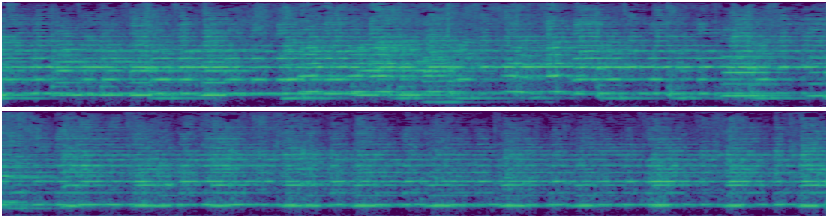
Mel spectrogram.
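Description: Two bass clarinets playing a contemporary duet, sustained notes overlapping in the middle register. In the second half one part repeats a note in an even pulse beneath a held higher tone.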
